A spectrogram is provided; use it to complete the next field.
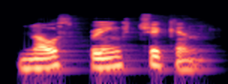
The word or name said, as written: no spring chicken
